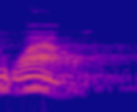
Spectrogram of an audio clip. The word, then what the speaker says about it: waw: It says W-A-W. It's usually pronounced wow. Wow.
